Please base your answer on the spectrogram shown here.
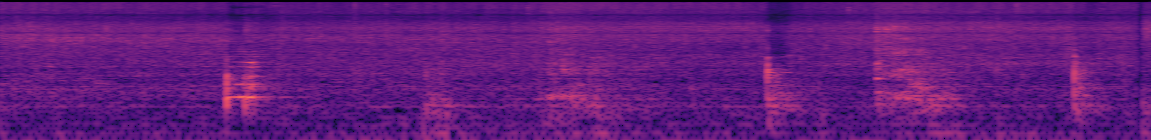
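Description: Potatoes, green chilies and bean seeds are stirred into a sizzling spice masala that is being cooked with fish, with a steady frying hiss broken by several scraping stirs of the pan and no talk.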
